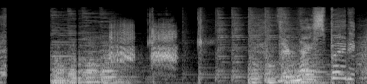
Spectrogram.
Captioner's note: crow squawks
